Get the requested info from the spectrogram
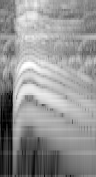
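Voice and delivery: sudden high, loud startled scream.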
